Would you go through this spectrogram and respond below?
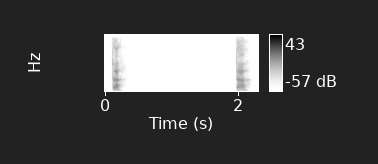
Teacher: The voiceless one is t the There's still um t a tap a tap by your tongue on the teeth, the back of the teeth, but you don't need to do it like a right where there is air coming out.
